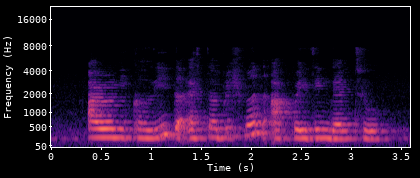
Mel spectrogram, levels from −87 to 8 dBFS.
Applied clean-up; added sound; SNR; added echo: none; none; none; none.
